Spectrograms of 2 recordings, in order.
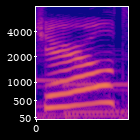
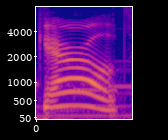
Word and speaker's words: Geralt: I keep switching between Gerald and Geralt, and now I'm confusing myself every time I say his name.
